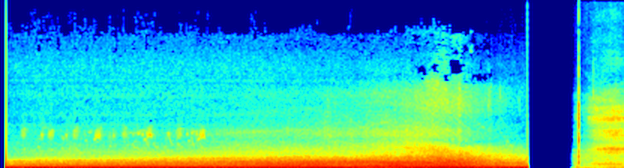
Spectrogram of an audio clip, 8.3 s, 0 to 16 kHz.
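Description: Honda Gold Wing GL1800 trike's flat-six engine running steadily as it approaches the roadside camera, growing louder and brighter near the end as it closes in. The sound cuts off suddenly about seven seconds in.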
